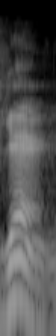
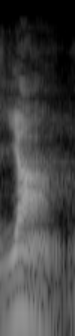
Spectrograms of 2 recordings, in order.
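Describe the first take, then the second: First: The name is said with an English pronunciation. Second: The name is said with its original pronunciation. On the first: "my last name is Yang" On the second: "the proper pronunciation"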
